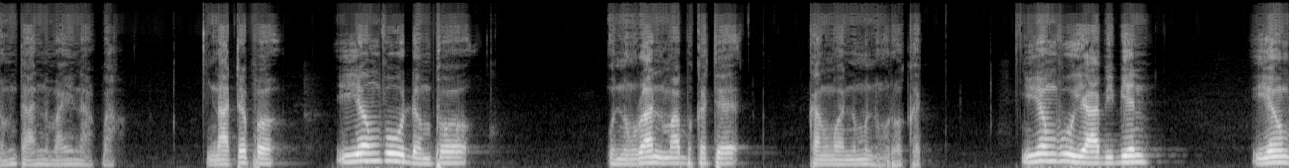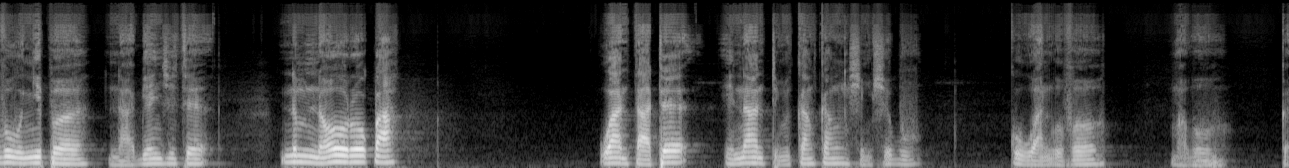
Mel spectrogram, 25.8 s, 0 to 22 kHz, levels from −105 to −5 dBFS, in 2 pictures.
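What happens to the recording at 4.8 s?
At 4.8 s the speech sounds grainy and rough, as it does throughout. This is likely Opus compression near 24 kbps, filling starved bands with noise.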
